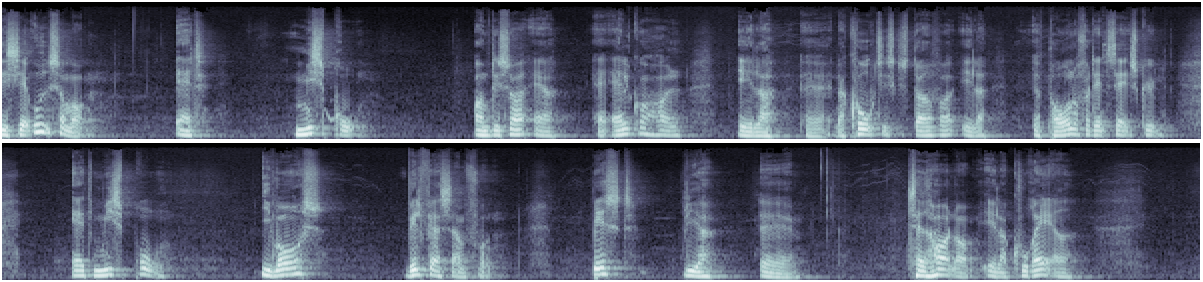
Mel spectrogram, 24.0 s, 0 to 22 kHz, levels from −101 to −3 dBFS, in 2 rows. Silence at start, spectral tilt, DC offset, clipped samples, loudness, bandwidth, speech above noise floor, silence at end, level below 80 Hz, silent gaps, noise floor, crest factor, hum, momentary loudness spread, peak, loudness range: 0 s; -5.5 dB/octave; under 0.1%; under 0.1%; -19 LUFS; 17.5 kHz; 40 dB; 1.2 s; -58 dBFS; none; -58 dBFS; 18 dB; none; 17 LU; -2 dBFS; 2 LU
